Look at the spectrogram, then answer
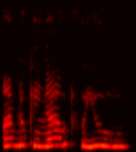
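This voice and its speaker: A kindly old owl from a children's storybook, played by a woman, pitched high and speaking in a gentle, reassuring way. He takes his time over the words. The recording is slightly dull. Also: little pitch movement, unhurried. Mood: calm, reassuring.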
